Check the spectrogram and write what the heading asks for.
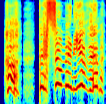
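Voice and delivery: high-pitched, daunted alarm. Acted. Fighter seeing so many enemies coming, alarmed. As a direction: voice jumps up at the sight.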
